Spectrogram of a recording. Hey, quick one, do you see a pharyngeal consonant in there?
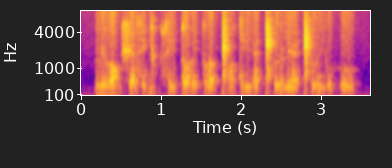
no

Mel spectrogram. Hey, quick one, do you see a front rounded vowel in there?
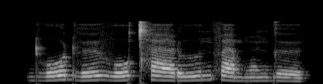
yes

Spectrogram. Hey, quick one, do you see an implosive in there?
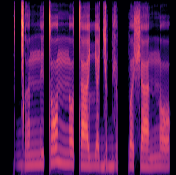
no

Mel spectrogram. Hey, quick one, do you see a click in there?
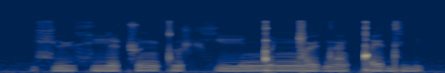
yes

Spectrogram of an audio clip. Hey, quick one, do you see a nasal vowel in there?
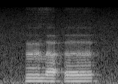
yes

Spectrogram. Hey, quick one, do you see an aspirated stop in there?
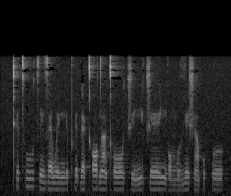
yes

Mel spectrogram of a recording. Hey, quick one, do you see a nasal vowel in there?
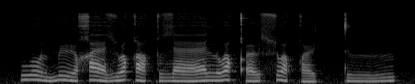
no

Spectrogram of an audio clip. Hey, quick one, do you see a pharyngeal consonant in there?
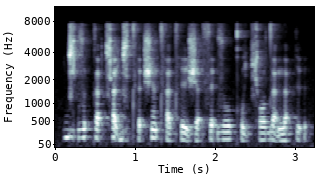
no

